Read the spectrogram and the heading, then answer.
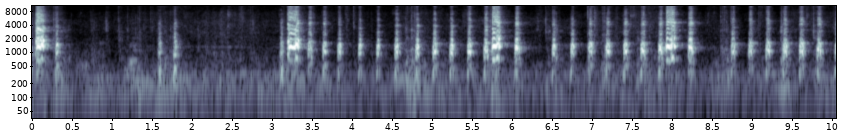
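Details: Hens cackling: after a few scattered clucks, a long run of sharp, evenly spaced clucks builds, with louder, harsher squawks rising out of the series every couple of seconds.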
